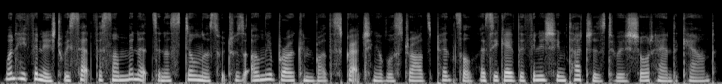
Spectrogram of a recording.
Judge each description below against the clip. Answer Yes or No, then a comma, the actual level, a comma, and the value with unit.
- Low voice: No, medium, 185 Hz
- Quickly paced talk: Yes, fast, 255 wpm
